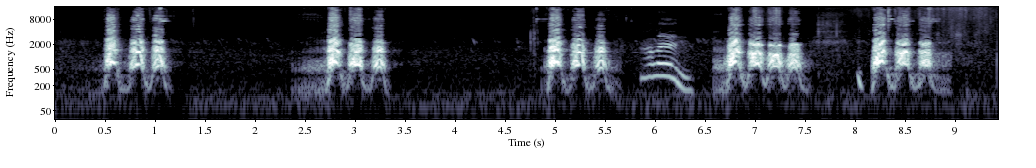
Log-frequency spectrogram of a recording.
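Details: A dog meeting a cow for the first time barks in short bursts of two to four sharp barks separated by pauses, with one rising whine-like yelp near the middle; the surroundings are otherwise quiet.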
